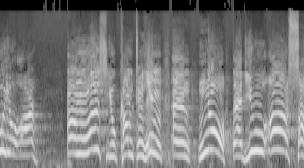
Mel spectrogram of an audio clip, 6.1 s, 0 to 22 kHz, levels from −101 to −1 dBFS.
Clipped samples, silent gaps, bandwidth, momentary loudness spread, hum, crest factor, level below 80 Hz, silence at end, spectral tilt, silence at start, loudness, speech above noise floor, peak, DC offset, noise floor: under 0.1%; none; over 20 kHz; 4 LU; none; 12 dB; -54 dBFS; 0 s; -2 dB/octave; 0 s; -15 LUFS; 25 dB; -4 dBFS; under 0.1%; -41 dBFS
